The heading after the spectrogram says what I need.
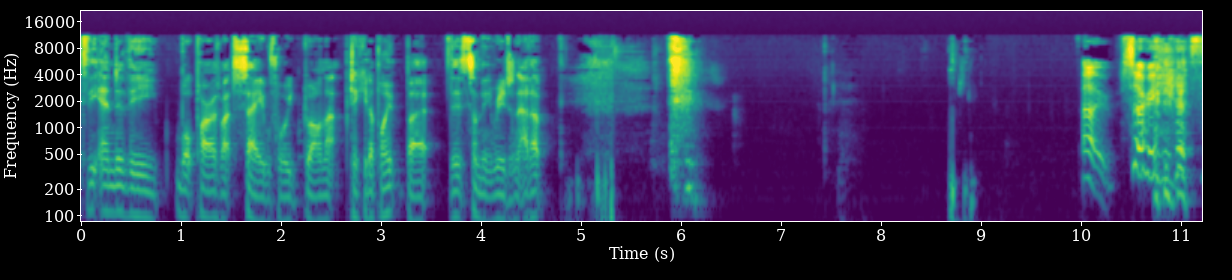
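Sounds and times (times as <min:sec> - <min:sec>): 
speech: 0:00.0 - 0:06.3, 0:10.0 - 0:11.2
distant sneeze: 0:05.7 - 0:06.3.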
